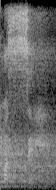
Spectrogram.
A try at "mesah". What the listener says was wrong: Mesah, jangan meseh. Mesah. Mesah, ya.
